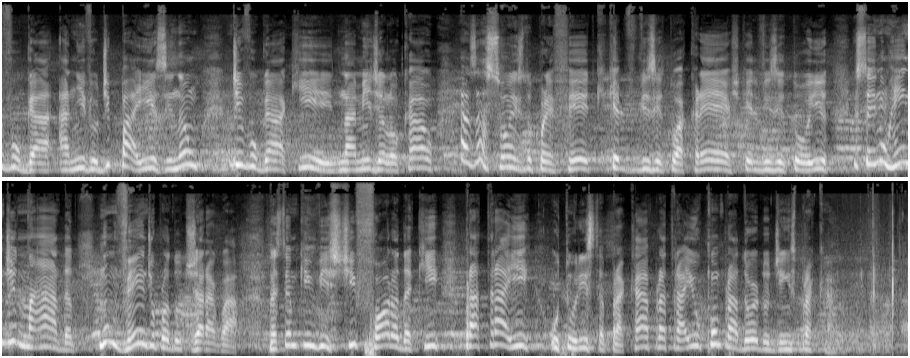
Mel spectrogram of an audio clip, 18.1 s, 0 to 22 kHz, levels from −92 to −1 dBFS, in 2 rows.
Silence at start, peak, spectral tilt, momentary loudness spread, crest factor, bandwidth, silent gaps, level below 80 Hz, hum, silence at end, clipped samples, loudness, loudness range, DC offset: 0 s; 0 dBFS; -5 dB/octave; 5 LU; 16 dB; over 20 kHz; none; -48 dBFS; none; 0 s; under 0.1%; -16 LUFS; 2 LU; under 0.1%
